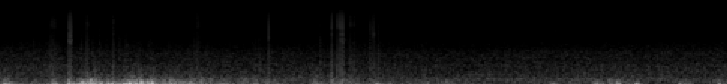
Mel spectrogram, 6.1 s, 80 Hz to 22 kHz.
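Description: Wind gusts across an open plane-spotting spot at Amsterdam Schiphol Airport, runway 36L, buffeting close to the microphone in a strong burst early on, then easing to a lower, steadier rush with occasional small bumps.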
